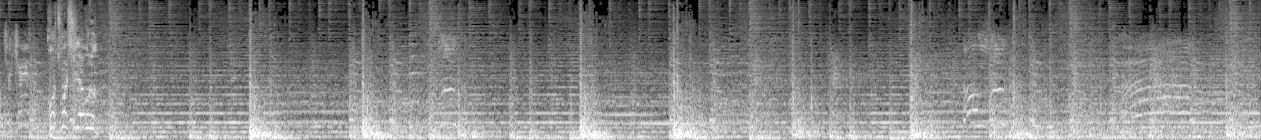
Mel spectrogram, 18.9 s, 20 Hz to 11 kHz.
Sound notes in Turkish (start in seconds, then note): 3.8 Kapı vurma sesleri; 10.0 Kapı vurma sesleri; 12.3 Müzik devam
